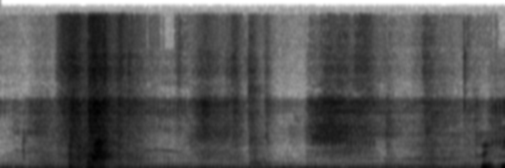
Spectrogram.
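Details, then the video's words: Tabby shelter kitten purring, a low continuous rumble under a brief burst of a person talking near the start, with a faint squeak near the end. "Shelter Kitten Tabby Troupe Take Over the Room While Ledger Deafens World With Purrs!"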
